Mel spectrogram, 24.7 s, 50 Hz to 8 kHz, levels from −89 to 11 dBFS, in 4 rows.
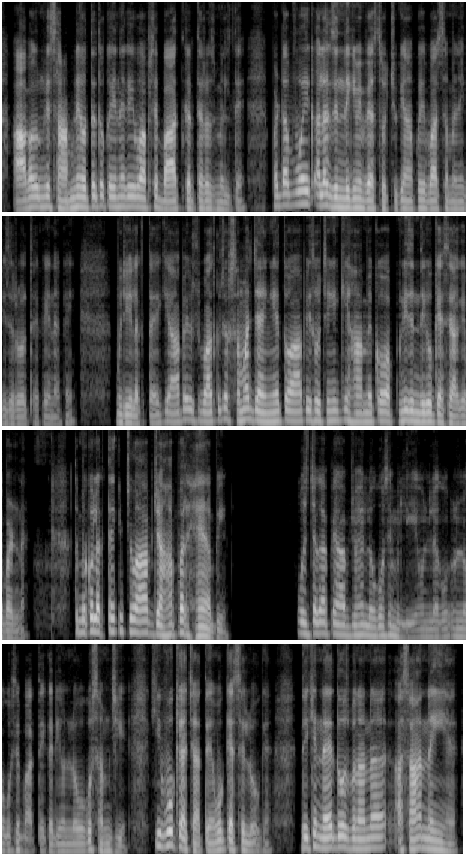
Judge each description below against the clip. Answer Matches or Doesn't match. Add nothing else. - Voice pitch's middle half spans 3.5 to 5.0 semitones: Matches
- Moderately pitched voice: Doesn't match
